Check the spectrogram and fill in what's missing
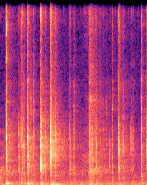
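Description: Keys clatter on a computer keyboard as code is typed during a Java programming lesson on if and else statements, a quick irregular run of close, crisp clicks with a few sharper strikes and no voice.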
